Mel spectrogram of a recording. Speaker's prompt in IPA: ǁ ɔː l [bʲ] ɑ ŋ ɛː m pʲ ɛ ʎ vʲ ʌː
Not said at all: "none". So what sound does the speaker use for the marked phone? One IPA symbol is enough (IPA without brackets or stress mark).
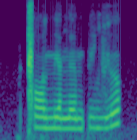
mʲ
